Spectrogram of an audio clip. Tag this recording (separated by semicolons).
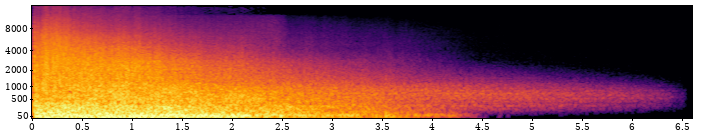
attack; cannon; distruction; explode; explosion; firearm; harsh; layered; loud; processed; rocket; war; weapon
